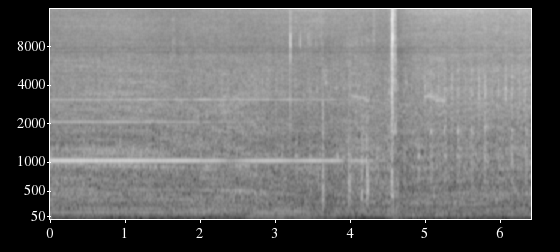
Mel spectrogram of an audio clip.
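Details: '96 Chevrolet Blazer 4.3L V6 idling with a steady knock about three per second from the oil pan after the starter housing cracked off; owner suspects a damaged crank bearing, oil pressure still holds.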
